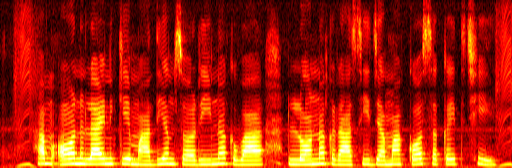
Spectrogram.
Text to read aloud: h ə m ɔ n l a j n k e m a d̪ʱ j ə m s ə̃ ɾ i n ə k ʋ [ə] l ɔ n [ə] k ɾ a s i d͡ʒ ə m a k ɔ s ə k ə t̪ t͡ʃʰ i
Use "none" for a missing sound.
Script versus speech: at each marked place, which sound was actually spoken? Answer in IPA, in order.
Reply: a, ə

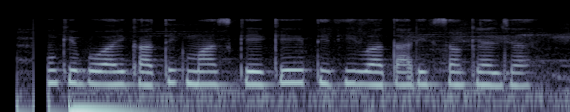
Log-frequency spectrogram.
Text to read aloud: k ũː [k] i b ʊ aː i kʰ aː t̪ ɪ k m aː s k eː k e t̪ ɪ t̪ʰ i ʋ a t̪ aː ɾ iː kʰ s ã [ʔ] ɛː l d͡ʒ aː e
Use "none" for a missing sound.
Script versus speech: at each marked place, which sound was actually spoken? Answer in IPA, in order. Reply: k, k

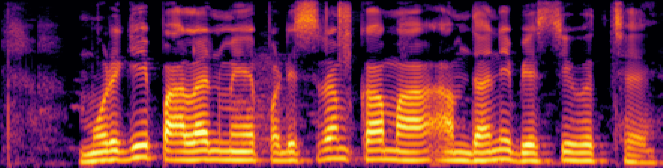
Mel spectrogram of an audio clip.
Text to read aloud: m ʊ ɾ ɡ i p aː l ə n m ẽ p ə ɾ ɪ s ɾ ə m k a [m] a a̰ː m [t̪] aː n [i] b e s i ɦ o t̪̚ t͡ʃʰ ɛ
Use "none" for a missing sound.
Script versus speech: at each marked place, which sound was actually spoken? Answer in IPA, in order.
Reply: m, d̪, i

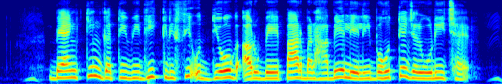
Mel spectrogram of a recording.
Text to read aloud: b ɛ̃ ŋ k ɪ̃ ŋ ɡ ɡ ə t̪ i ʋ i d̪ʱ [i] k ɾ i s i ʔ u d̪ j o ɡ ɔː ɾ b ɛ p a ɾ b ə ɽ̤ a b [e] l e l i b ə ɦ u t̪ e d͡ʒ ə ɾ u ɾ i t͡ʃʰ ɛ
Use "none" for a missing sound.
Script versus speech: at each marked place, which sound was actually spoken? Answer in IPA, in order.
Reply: i, e

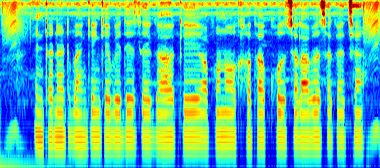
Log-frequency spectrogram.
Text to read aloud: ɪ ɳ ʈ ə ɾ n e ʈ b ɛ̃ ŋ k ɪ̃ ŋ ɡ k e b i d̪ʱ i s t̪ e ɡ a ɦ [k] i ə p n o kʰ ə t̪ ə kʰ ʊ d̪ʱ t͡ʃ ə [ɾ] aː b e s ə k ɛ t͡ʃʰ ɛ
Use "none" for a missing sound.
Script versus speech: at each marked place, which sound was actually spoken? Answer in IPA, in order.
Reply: k, l

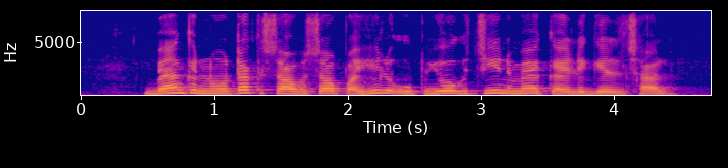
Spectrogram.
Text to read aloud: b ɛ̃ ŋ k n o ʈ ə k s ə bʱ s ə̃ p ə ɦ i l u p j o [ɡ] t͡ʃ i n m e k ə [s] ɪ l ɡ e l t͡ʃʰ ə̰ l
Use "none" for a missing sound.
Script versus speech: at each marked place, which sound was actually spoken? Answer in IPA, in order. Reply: ɡ, none

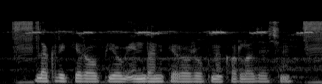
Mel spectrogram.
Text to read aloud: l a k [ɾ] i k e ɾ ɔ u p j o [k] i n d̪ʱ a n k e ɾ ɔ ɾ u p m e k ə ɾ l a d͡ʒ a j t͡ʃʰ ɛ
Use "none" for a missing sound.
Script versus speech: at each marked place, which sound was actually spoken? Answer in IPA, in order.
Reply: ɾ, ɡ

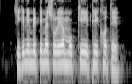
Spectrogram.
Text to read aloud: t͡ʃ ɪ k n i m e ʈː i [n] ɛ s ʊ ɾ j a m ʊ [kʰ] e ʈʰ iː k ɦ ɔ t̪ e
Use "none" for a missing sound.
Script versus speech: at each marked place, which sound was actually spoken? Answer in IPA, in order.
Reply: m, kʰ

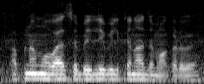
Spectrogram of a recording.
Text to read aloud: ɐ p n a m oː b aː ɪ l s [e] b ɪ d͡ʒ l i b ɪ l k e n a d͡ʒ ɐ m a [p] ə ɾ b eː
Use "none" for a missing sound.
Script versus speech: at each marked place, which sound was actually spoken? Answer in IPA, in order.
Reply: e, k

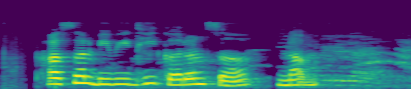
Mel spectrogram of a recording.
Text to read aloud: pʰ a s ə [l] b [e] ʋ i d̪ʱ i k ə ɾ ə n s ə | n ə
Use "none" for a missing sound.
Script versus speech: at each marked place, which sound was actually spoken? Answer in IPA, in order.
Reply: l, i

